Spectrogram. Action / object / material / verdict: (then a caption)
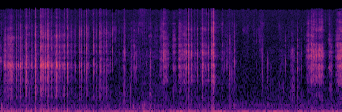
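scrape / laundry soap bar / soap / none. A utility knife scrapes dry shavings off an old, solid brown laundry soap bar held in the hand. A series of quiet, dry, crunchy scrapes with a bright rasp comes in short, uneven strokes, loudest in the first second.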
